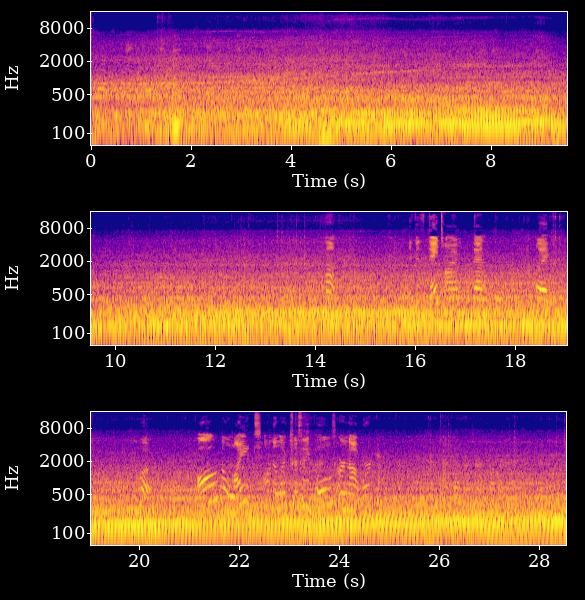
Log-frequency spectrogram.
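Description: A bus engine hums steadily from inside as it drives along a road.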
